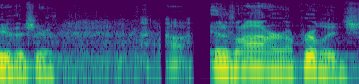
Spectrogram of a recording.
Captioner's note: audience laughs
